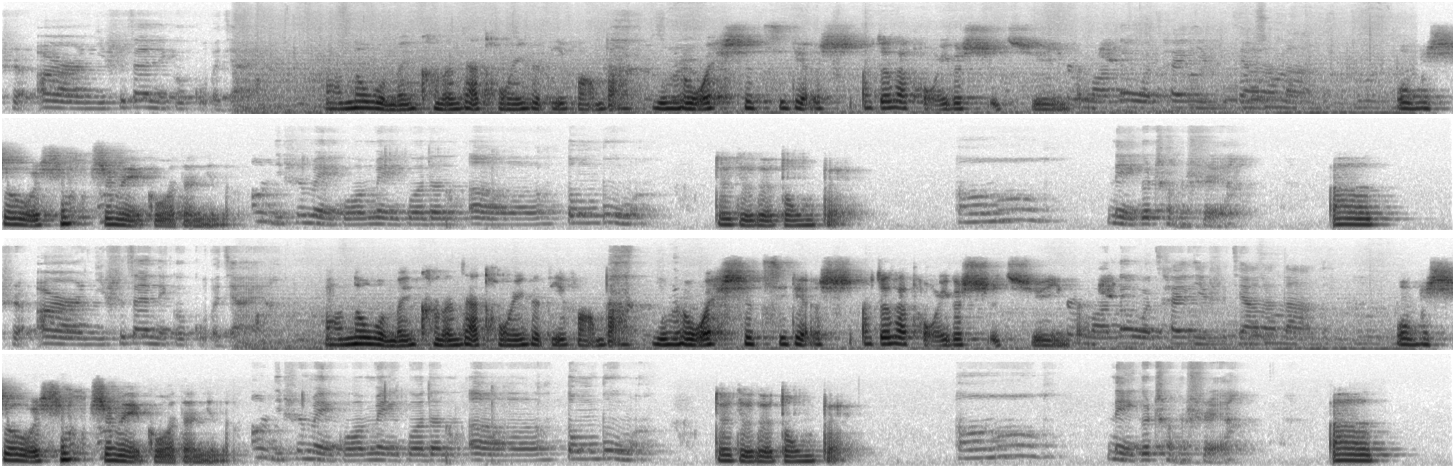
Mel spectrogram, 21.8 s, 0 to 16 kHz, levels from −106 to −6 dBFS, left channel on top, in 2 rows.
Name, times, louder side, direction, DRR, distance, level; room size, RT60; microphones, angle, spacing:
voice 1, 0.0-2.1 4.5-4.8 5.0-5.1 8.0-10.2 11.6-11.7 12.8-15.8 18.0-18.8 19.2-20.2, right 2 dB, 45° right, 4 dB, 2.9 m, -40 dB
sound 1, 1.7-10.6, left 1 dB, 45° left, 2.0 m, -43 dB
voice 2, 2.4-8.3 10.5-12.6 16.2-17.2 20.8-21.2, right 3 dB, 75° right, 12 dB, 0.7 m, -22 dB
27.5 x 16.0 x 3.1 m, 0.43 s
head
